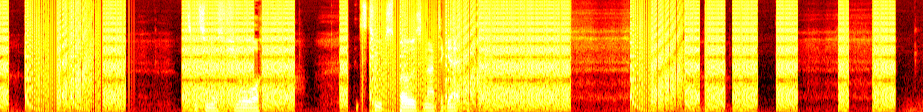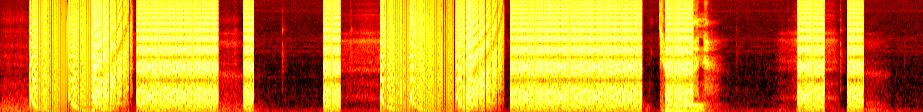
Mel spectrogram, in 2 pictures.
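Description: Harsh, buzzing electronic game sounds come in short bursts, with quiet gaps between them.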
